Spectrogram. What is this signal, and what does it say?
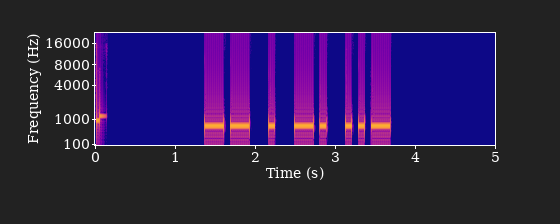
Morse code, heard as a keyed tone, about 15 wpm, 700 Hz. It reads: MENU
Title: Four Letter Words - 15wpm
